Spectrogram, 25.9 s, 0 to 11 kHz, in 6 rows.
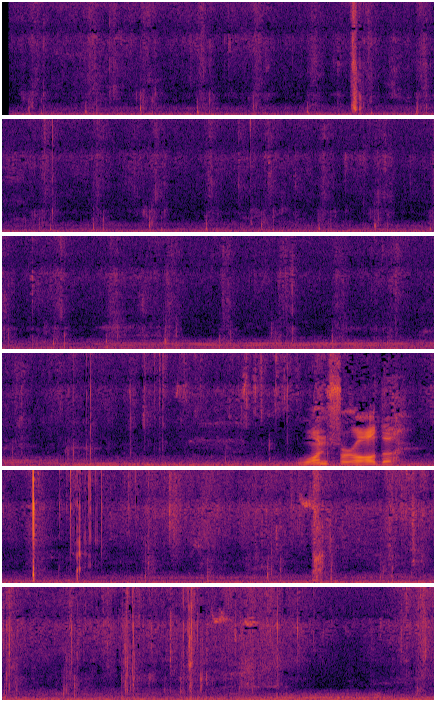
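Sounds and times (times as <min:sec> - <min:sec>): footsteps walking outdoors: 0:00.1 - 0:25.9
steady low rumble: 0:00.1 - 0:25.9.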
